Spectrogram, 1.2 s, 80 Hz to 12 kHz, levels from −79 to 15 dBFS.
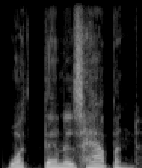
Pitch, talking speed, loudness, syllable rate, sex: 150 Hz, 200 wpm, -16 LUFS, 6.1 syllables/s, male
